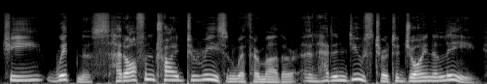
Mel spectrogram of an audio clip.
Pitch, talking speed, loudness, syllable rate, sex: 165 Hz, 220 wpm, -18 LUFS, 5.3 syllables/s, male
